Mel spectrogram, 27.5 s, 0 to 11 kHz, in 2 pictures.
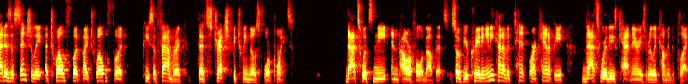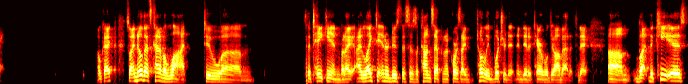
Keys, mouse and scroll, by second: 0.0 click, 0.7-1.5 typing, 0.8 middle click, 1.2 middle click, 1.5 click, 5.3 scroll, 7.4 right click, 9.5 right click, 11.7-12.1 scroll down 3, 12.3 middle click, 16.0 right click, 19.9 right click, 21.2 F15.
